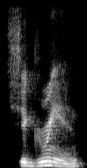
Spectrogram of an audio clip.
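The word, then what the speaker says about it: chagrin: I tried to get a pron a good pronunciation on it but it's sh sh shagrin and it's talking about a distress or embarrassment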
